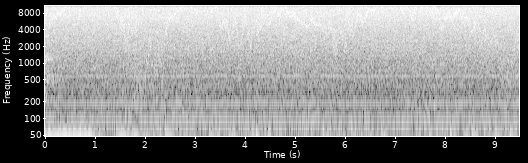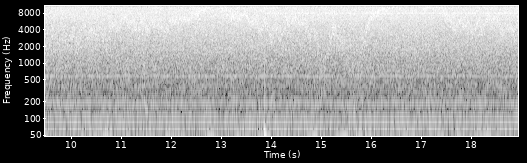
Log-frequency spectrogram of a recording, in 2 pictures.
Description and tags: Normalized Netbook Silence
Just letting arecord -f cd record some silence in a room using an Asus EeePc 1000H. Normalized in Audacity.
